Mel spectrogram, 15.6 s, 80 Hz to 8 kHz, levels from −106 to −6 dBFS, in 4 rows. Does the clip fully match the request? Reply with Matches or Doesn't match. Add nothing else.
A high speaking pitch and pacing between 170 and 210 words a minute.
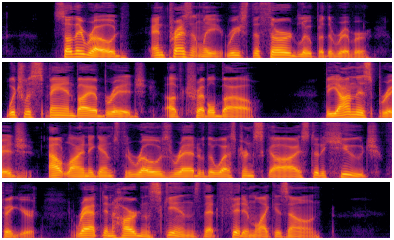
Doesn't match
